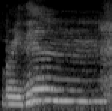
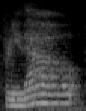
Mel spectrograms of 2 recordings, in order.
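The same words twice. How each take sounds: First: Guided breath cue. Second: Softer falling cue to exhale; guided breath cue. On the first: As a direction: lift the voice gently on "in". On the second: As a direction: let the voice sink gently on "out". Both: Shown as a demonstration.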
